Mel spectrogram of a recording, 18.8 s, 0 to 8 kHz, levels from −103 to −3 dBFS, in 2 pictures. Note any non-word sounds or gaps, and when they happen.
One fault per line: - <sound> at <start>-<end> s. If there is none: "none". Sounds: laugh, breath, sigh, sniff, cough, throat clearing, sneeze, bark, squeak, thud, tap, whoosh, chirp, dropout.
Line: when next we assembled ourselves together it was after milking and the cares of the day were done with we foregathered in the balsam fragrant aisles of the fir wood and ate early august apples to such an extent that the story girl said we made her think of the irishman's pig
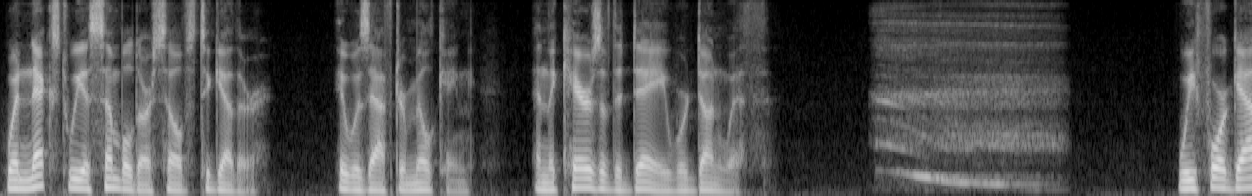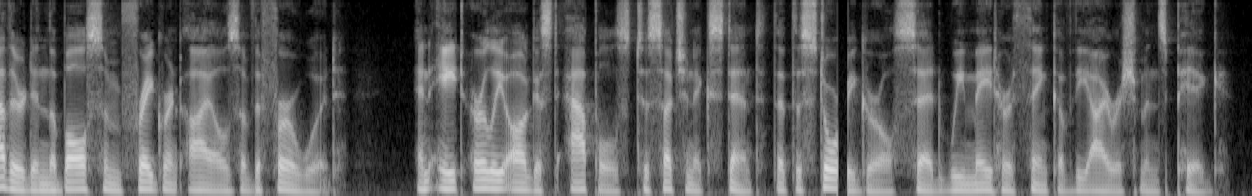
- sigh at 6.5-8.1 s
- dropout at 15.7-15.8 s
